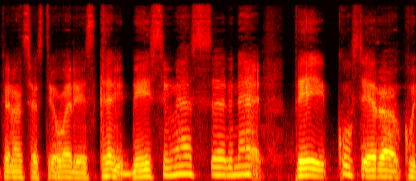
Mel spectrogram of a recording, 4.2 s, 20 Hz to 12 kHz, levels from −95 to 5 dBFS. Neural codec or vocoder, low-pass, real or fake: codec, 24 kHz, 0.9 kbps, WavTokenizer, medium music audio release; 10.8 kHz; fake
